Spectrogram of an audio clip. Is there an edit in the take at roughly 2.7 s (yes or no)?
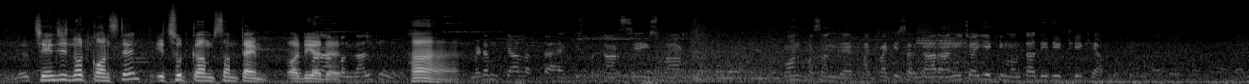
no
